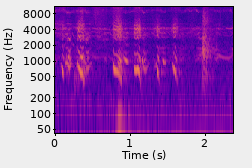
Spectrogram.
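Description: A man laughing hard in a quick run of short, high, yelping laughs, about four a second, each one falling in pitch.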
